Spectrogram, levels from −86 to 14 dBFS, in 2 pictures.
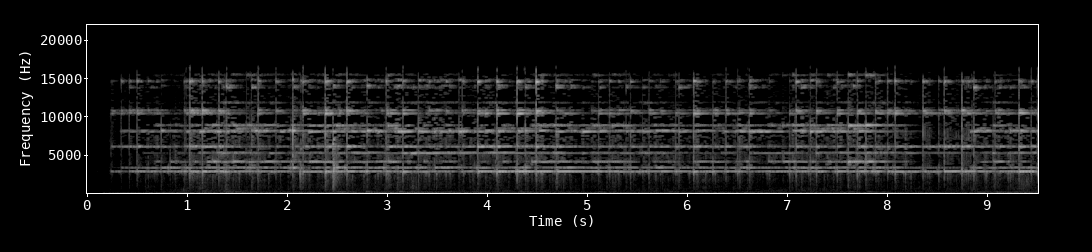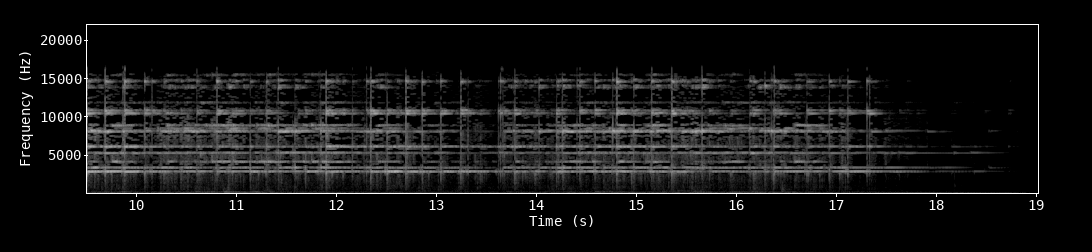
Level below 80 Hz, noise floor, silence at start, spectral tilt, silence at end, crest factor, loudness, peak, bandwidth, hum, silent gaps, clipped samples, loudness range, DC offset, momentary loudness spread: -70 dBFS; -71 dBFS; 0.25 s; 5 dB/octave; 1.2 s; 20 dB; -26 LUFS; -10 dBFS; 16.5 kHz; none; none; under 0.1%; 3 LU; under 0.1%; 10 LU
